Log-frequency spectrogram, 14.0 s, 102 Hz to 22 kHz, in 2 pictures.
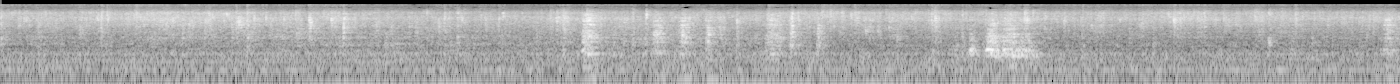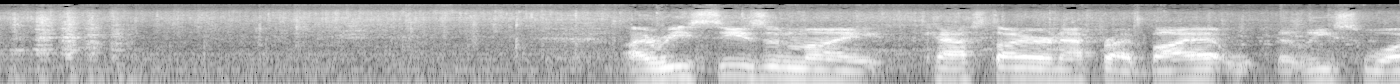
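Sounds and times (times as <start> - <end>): eggs sizzling in a skillet: 0.0 - 14.0
metal spatula scraping a pan: 4.8 - 5.2, 6.9 - 7.7, 11.0 - 12.5, 13.2 - 13.8.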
